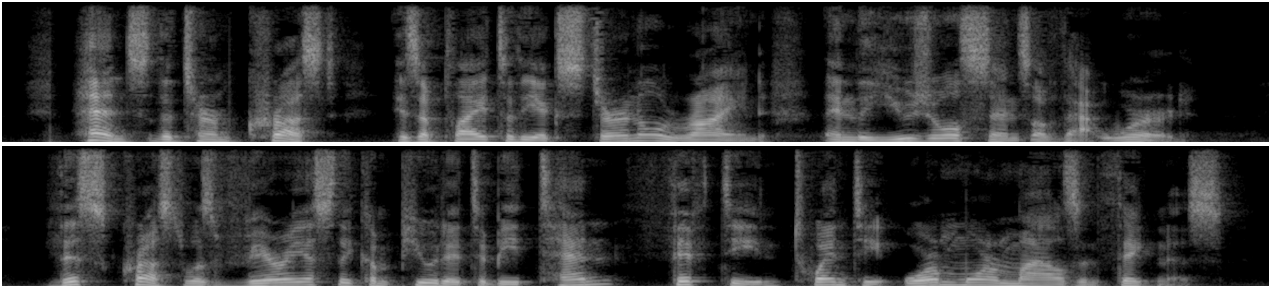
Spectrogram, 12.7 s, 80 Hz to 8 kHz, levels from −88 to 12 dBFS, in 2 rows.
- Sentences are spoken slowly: No, average, 160 wpm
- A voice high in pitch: No, low, 135 Hz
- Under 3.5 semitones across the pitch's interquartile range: No, average, 5.1 semitones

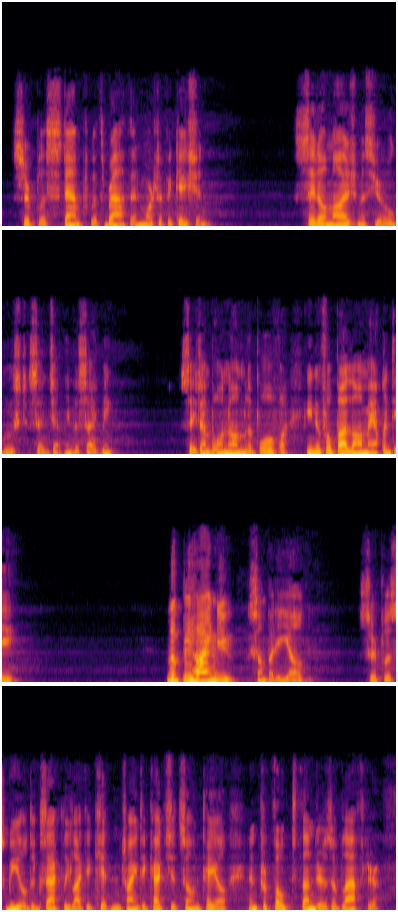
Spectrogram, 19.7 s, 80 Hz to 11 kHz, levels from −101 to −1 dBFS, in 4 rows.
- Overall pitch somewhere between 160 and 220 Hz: No, low, 100 Hz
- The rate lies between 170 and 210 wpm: No, average, 150 wpm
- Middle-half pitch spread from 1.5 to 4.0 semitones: Yes, average, 2.7 semitones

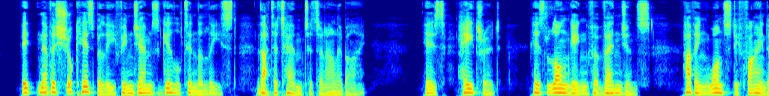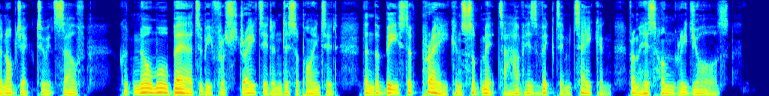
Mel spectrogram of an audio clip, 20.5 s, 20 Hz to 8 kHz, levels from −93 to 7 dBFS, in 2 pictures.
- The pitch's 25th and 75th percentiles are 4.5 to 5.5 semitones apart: No, average, 3.4 semitones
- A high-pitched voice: No, low, 115 Hz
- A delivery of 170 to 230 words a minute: No, average, 160 wpm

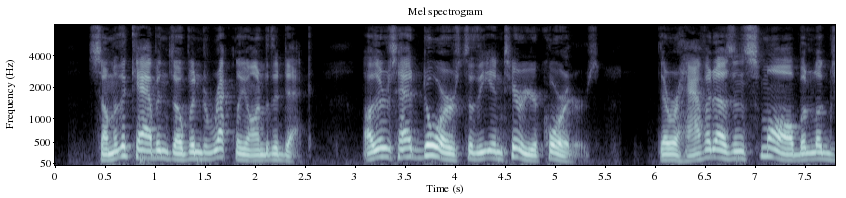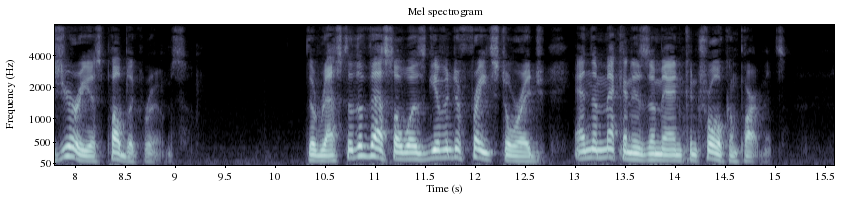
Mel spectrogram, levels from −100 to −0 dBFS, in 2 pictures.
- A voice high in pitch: No, medium, 140 Hz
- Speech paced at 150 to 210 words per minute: Yes, average, 160 wpm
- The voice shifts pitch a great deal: Yes, wide, 6.3 semitones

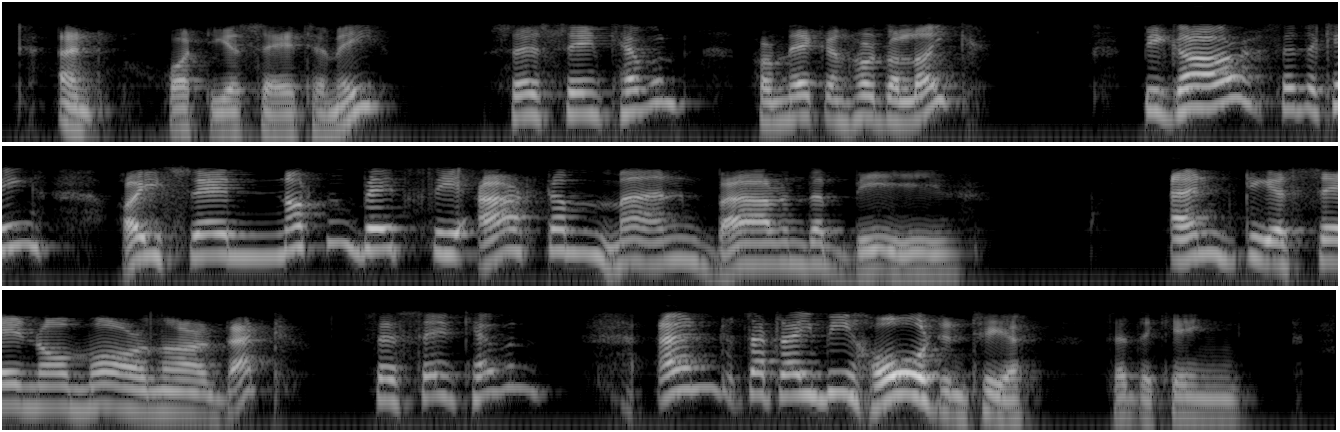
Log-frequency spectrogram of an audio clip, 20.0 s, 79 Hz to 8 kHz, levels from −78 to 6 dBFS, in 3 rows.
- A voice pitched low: No, high, 200 Hz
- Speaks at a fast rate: No, average, 155 wpm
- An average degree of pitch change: No, wide, 7.8 semitones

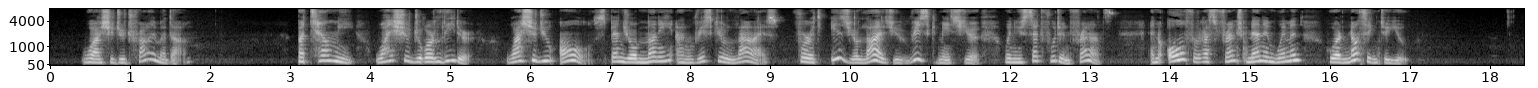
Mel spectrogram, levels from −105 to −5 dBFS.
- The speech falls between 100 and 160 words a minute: Yes, average, 150 wpm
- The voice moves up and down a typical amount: No, wide, 5.7 semitones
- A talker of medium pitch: No, high, 215 Hz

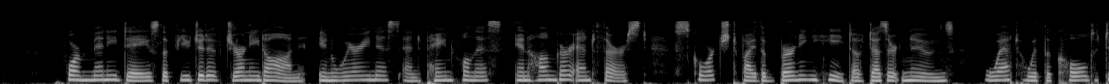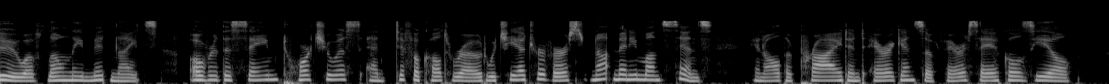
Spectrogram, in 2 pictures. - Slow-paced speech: No, average, 150 wpm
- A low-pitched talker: No, high, 190 Hz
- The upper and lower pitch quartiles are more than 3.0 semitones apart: No, narrow, 2.6 semitones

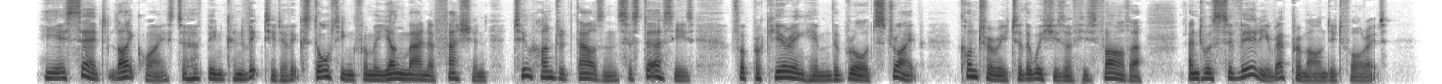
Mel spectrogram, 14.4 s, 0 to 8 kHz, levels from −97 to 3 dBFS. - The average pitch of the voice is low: Yes, low, 125 Hz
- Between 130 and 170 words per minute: Yes, average, 160 wpm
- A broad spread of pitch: Yes, wide, 6.0 semitones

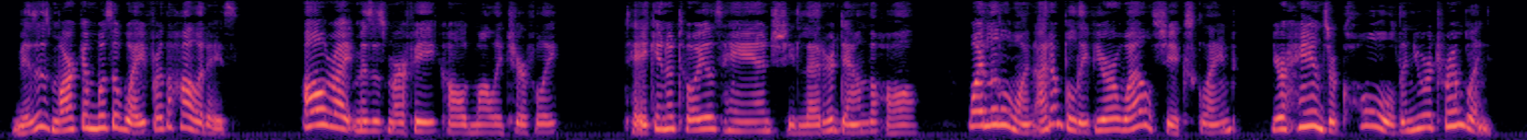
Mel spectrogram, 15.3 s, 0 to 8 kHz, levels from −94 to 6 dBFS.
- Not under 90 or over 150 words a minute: No, average, 165 wpm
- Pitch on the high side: Yes, high, 225 Hz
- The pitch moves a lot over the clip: Yes, wide, 6.7 semitones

